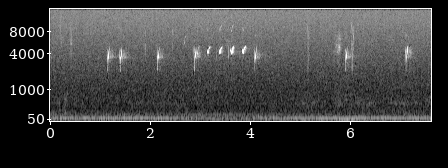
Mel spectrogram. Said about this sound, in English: Here's that bird.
